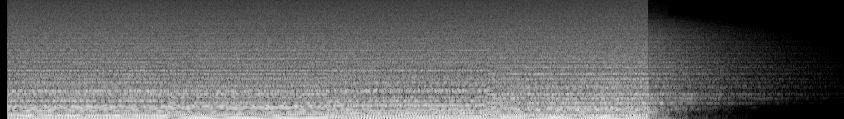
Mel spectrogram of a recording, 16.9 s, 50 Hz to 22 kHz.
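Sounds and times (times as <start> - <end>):
supersaw synth chord: 0.0 - 14.0.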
